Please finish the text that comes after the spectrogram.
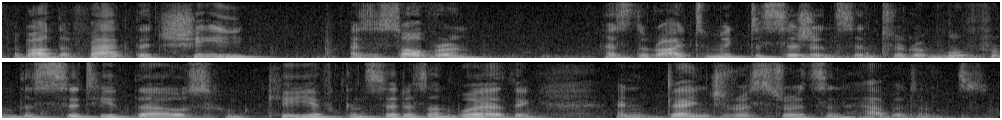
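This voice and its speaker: Guy doing a fussy scheming statue statesman from a play, wheedly, kinda high voice, pitch jumps all over. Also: big pitch swings, normal speed, slight background noise, low-quality recording. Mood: scheming, conspiratorial. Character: sly, fussing, scheming male statue of a statesman. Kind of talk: dramatic play reading.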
